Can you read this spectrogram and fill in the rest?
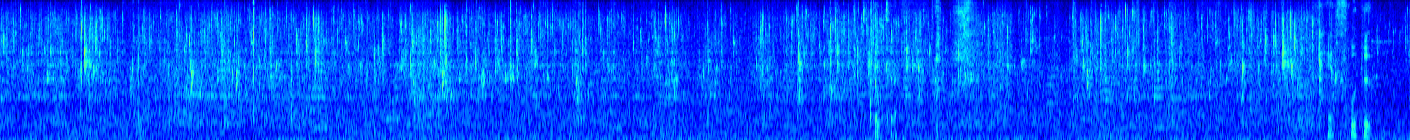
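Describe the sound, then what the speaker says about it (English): Water runs and trickles steadily in the video game Stray, a continuous splashing flow that lasts throughout while a voice talks over it. "Oh no, it's water."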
